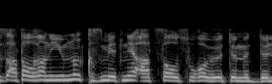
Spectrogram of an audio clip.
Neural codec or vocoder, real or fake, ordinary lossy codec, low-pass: none; real; none; 5.4 kHz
